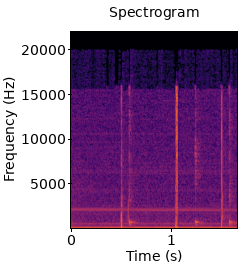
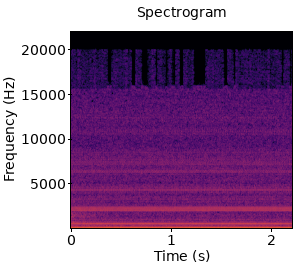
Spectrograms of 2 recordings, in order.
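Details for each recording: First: Sensitive relay in a 1952 Guide Autronic-Eye vacuum-tube automatic headlight dimmer (GM/Chevrolet accessory) clicks about twice a second over a steady hum, but the test bulb stays off; owner suspects a bad connection downstream, relay itself working. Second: 1952 Guide Autronic-Eye vacuum-tube headlight dimmer, power supply after getting the vibrator working: low, steady buzz at one pitch with no sputter, plus handling clicks. High-voltage secondary reads 1230 V unloaded (1150 V expected under load), normal operation.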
